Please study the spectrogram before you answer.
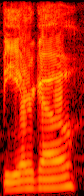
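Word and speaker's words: Byregot: the crafting actions which is spelled b-y-r-e-g-o-t is pronounced biergo so some more information for you graha is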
